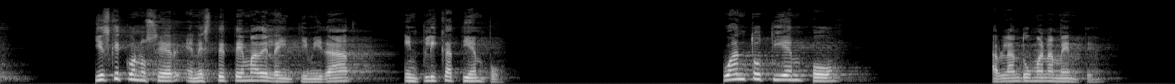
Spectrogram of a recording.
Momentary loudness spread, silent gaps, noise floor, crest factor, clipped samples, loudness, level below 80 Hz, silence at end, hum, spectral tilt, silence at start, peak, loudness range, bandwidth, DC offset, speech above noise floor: 14 LU; none; -72 dBFS; 18 dB; under 0.1%; -17 LUFS; -68 dBFS; 0.75 s; none; -5.5 dB/octave; 0 s; 0 dBFS; 6 LU; 14.5 kHz; under 0.1%; 55 dB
